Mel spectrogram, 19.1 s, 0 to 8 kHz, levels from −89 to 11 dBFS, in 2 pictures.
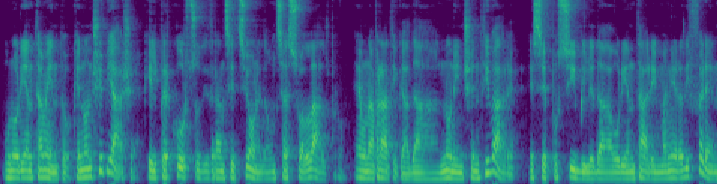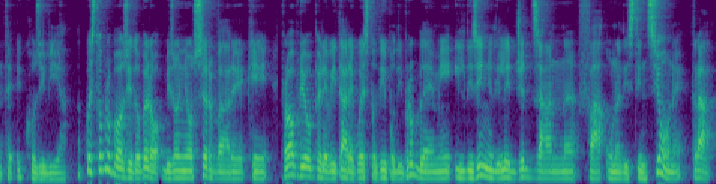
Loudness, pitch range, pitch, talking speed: -17 LUFS, 105-125 Hz, 115 Hz, 175 wpm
